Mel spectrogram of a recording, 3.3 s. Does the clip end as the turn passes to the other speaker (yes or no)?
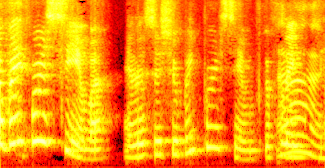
no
